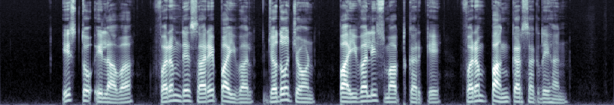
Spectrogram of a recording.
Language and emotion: Punjabi, neutral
